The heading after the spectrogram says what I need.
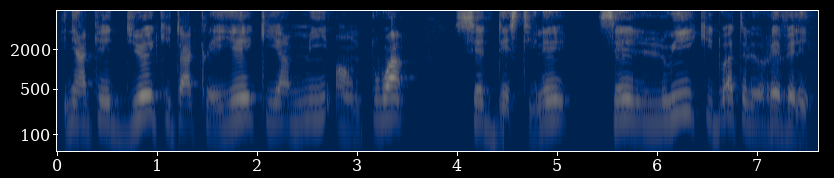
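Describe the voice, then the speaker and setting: A man from the Democratic Republic of the Congo preaching a slow, emphatic sermon as pastor, rising into exhortations. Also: fairly high pitch, darkish tone.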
